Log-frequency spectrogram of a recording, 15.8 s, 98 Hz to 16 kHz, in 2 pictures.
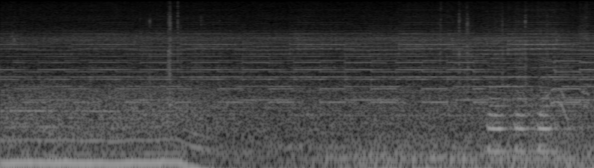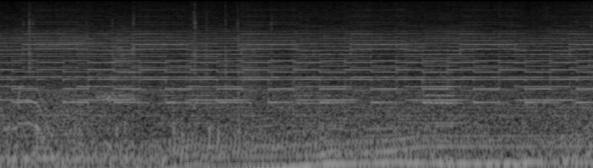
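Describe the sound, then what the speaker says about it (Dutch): Ambulance and fire engine sirens in the video game GTA 5 wail steadily through the whole stretch, layered over game music and traffic noise, loud and continuous with no talk. "van links daar zo en van rechts daar zo komt de brandweer en de ambulance"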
